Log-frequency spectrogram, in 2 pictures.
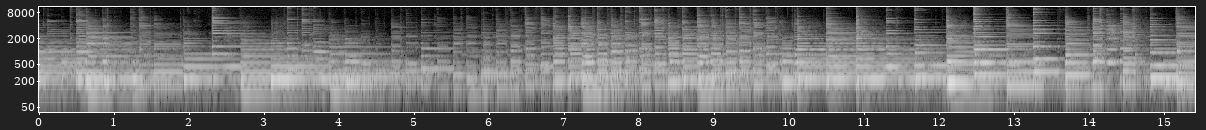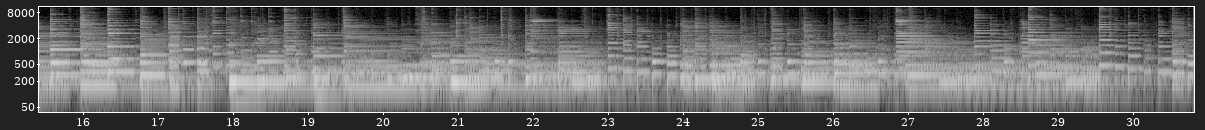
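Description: Duet of two nylon-string classical guitars, fingerpicked, playing a continuous stream of plucked notes with melody and bass lines interweaving.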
